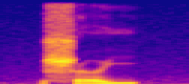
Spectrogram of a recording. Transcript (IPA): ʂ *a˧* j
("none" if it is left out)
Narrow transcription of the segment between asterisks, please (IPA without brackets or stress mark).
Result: ə˧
